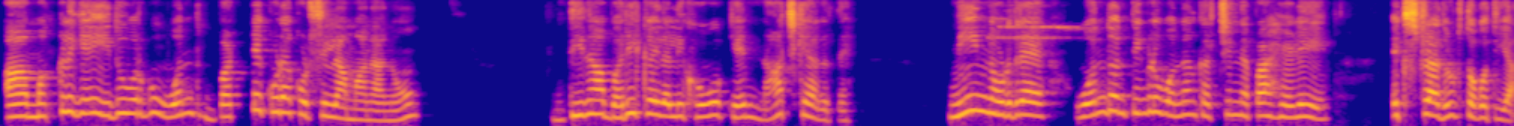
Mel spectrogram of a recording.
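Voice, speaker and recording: A woman's voice: sits high, lively intonation, normal speed, mellow, voice pushed up. A woman reading an angry, proud young husband. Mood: resentful. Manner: raised, resentful voice.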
